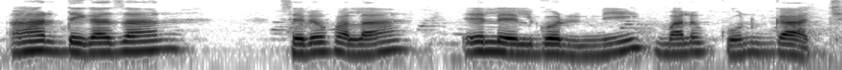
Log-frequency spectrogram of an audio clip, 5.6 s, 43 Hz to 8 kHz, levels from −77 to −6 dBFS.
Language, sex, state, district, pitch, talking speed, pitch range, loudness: Chakma, male, Tripura, Unakoti, 165 Hz, 95 wpm, 150-180 Hz, -17 LUFS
